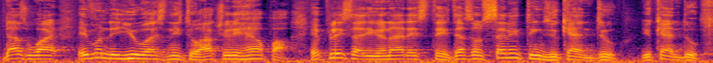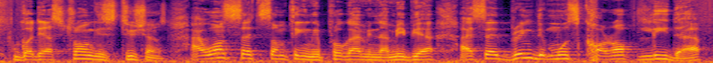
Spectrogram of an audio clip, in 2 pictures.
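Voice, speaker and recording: A man's voice: medium pitch, lively intonation, a little fast, few pauses, a little mellow. A man answering as a guest in an interview, speaking emphatically and repeating phrases for stress.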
